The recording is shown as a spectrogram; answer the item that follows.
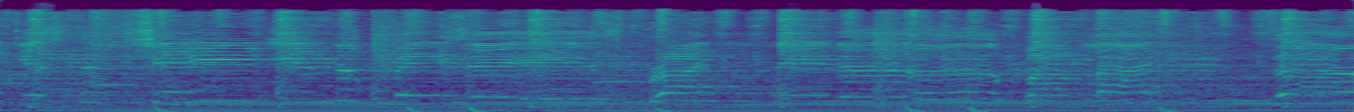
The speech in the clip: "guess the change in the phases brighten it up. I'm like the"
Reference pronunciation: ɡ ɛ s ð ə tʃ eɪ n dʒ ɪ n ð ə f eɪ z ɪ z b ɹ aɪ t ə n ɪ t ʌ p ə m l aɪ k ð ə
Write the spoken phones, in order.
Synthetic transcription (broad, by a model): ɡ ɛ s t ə tʃ eɪ n dʒ ɪ n ð ə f eɪ s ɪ z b ɹ aɪ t n ɪ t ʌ b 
